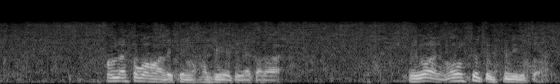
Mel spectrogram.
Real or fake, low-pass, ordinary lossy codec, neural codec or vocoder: fake; none; none; codec, 16 kHz, 4 kbps, FreqCodec, smaller model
